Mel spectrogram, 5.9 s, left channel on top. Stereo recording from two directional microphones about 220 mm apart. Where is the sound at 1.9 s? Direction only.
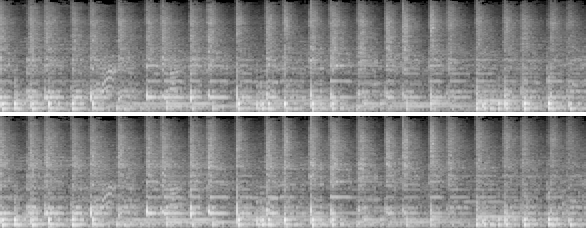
20° right (ahead or behind).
